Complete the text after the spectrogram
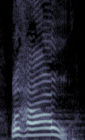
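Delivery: very high, affronted British lady; Pam. Acted. Mother hurt her son stayed away, high British accent. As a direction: complain in a high British woman's voice. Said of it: "do a little accent work".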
